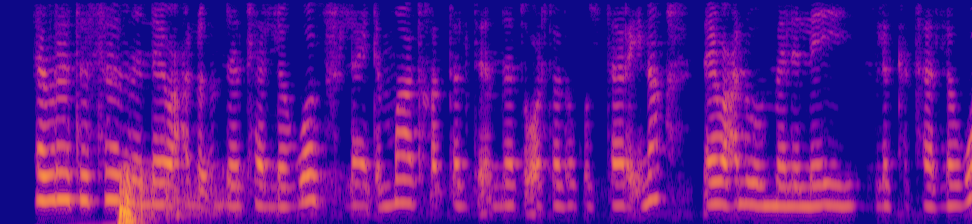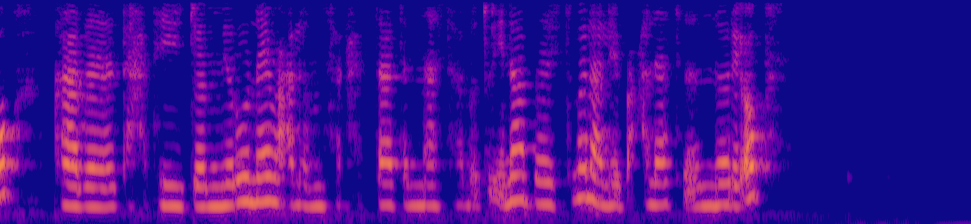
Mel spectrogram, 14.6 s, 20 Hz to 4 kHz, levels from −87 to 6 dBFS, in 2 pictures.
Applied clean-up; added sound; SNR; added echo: neural mask model DeepFilterNet 3.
